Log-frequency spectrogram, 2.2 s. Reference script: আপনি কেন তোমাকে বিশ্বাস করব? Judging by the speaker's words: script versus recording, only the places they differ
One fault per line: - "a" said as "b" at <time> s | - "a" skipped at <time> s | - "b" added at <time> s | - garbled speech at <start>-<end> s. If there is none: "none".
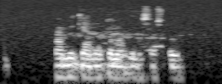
- "আপনি" said as "আমি" at 0.6 s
